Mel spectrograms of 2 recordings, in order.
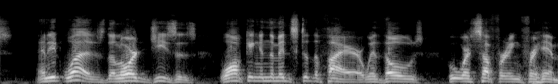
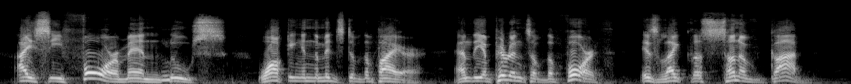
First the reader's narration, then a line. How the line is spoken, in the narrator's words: And the king peered into the furnace and cried out in astonishment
